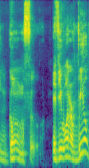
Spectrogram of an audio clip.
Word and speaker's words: kung fu: K was a G sound, and because of that, Americans proudly know the word kung fu. However, that's actually abysmally incorrect. It's really gong fu.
